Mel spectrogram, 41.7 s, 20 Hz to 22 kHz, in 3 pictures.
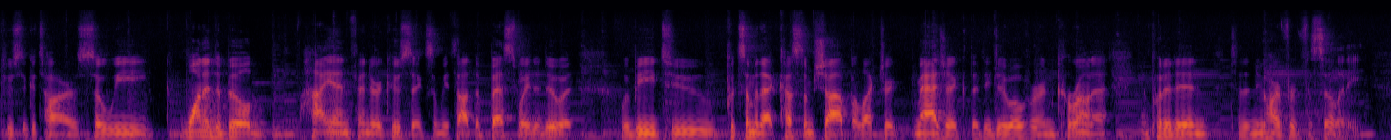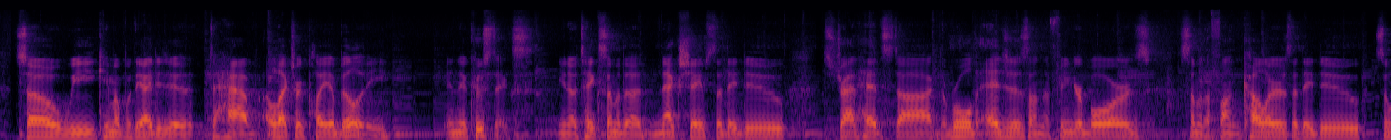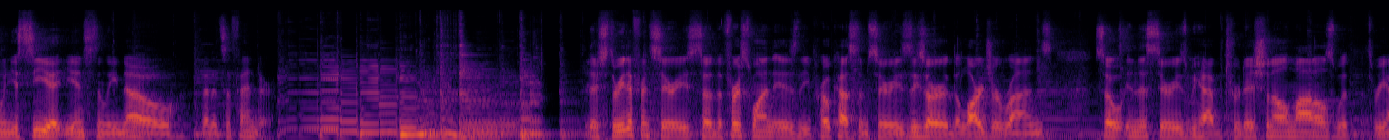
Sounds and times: Speech: 0:00.0 - 0:17.8, 0:18.4 - 0:30.6, 0:33.7 - 0:41.7
Music: 0:00.0 - 0:41.7.

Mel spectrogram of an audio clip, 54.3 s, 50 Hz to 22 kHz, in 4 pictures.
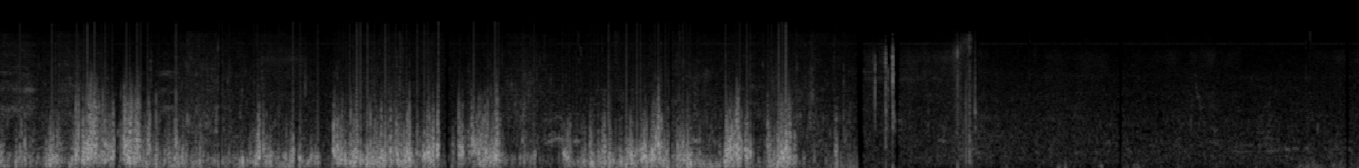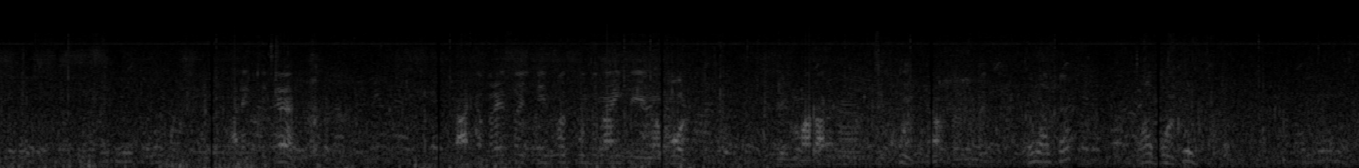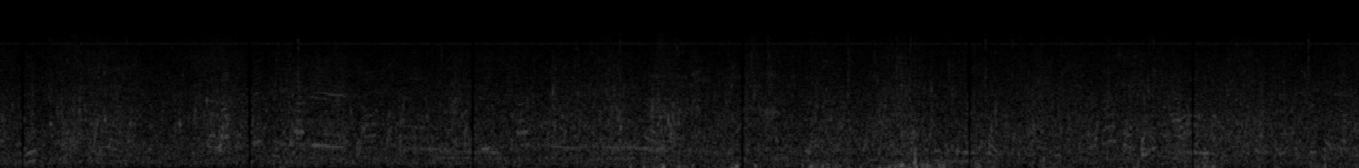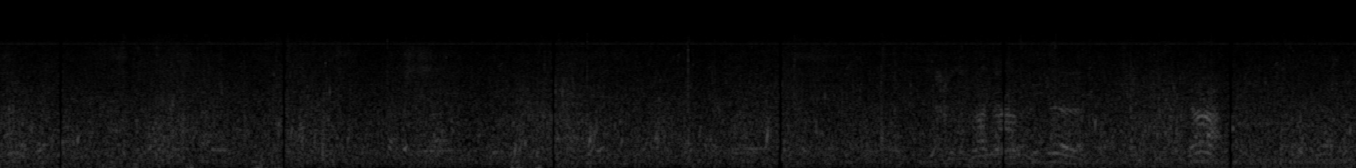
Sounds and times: Wind noise (microphone): 0:00.0 - 0:09.0, 0:13.0 - 0:13.7, 0:33.6 - 0:37.0.

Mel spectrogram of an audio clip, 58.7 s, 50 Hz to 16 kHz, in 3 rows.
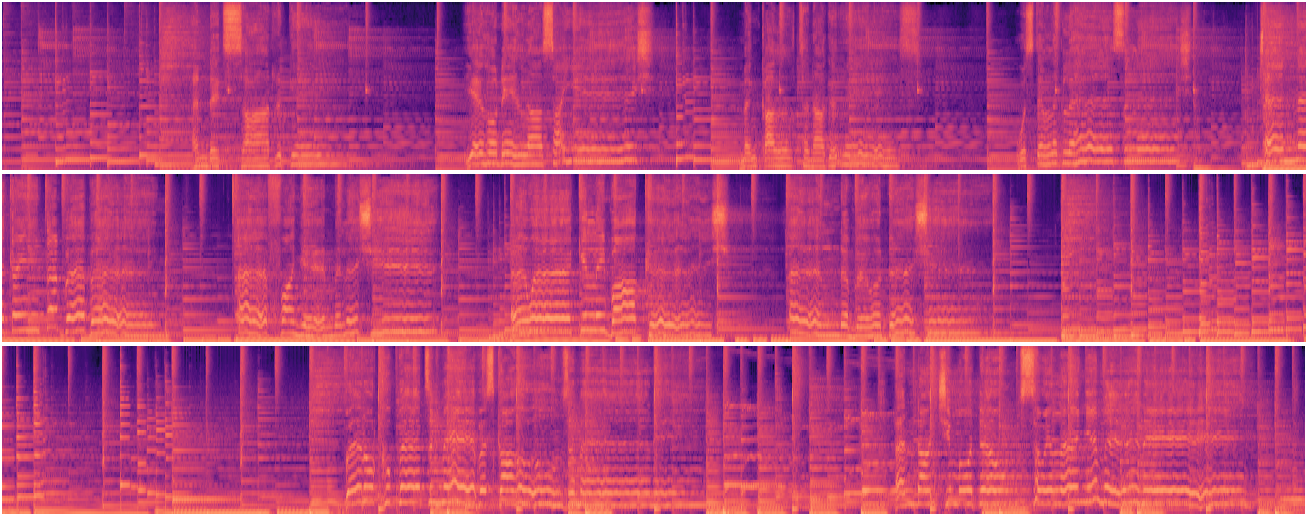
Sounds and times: Music: 0:00.0 - 0:58.6.

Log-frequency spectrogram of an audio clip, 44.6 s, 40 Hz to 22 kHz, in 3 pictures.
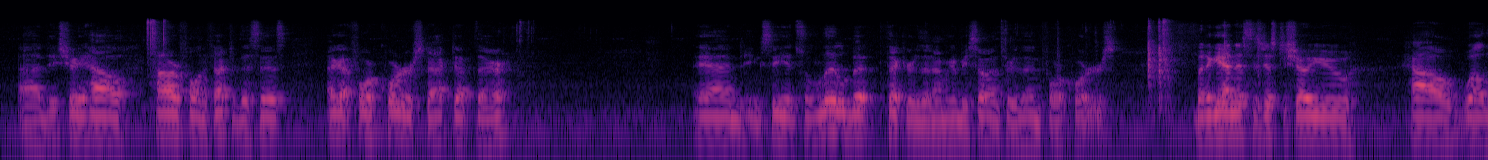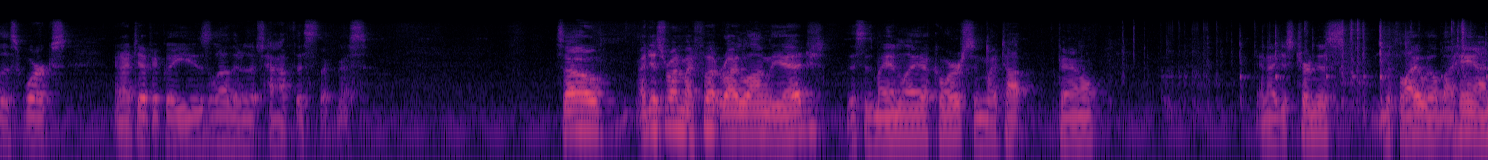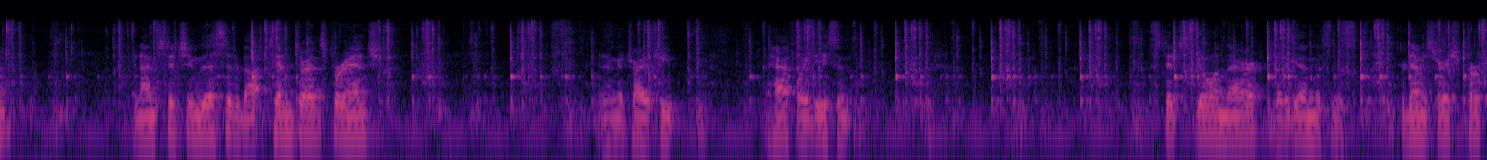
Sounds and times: Speech: 0:00.2 - 0:05.2, 0:06.9 - 0:11.2, 0:12.0 - 0:18.6, 0:20.4 - 0:25.9, 0:27.4 - 0:29.9, 0:31.1 - 0:33.6, 0:35.7 - 0:36.7, 0:37.4 - 0:38.4, 0:41.3 - 0:44.6.

